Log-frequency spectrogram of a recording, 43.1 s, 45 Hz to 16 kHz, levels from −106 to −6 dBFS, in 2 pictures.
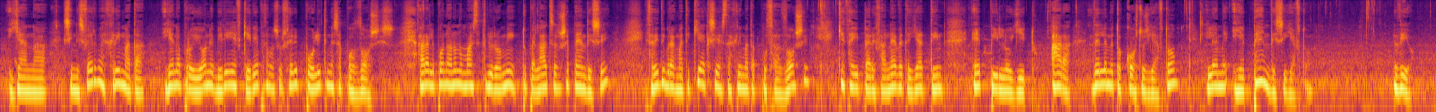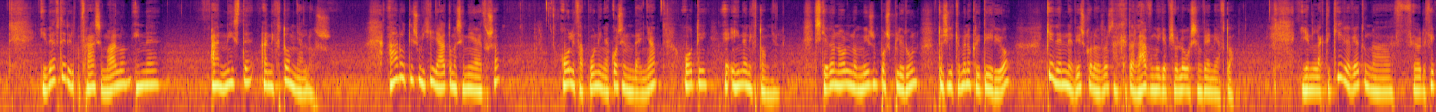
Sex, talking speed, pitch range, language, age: male, 145 wpm, 145-190 Hz, Greek, 30-49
